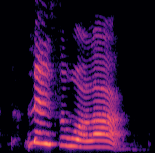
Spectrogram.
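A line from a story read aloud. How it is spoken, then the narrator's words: Exhausted shouting. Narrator (Chinese): 咪咪拔得满头大汗，跌坐在椅子上，直喊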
